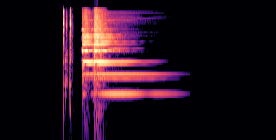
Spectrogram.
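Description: Subscribe-button sound effect: a quick double click about a second in, then a single bell ding that rings out and fades over about a second and a half.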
